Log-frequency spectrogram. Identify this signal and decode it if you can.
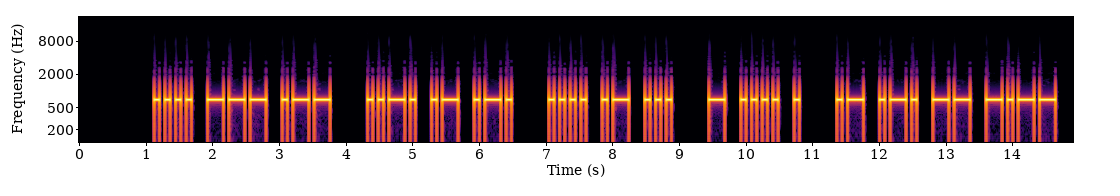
Morse code, heard as a keyed tone, about 15 wpm, 700 Hz. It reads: HOW FAR HAS THE ARMY
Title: Sentences from Top 1200 Words 15wpm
